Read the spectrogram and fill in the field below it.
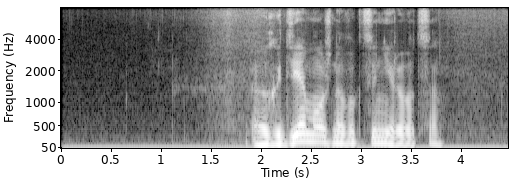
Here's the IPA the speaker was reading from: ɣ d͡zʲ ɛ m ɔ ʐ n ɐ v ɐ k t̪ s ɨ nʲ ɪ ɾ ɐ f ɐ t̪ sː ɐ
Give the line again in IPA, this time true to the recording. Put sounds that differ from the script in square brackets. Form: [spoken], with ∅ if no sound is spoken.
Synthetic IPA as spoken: ɣ d͡zʲ ɛ m ɔ ʐ n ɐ v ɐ k t̪ s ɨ nʲ [i] ɾ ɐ [v] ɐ t̪ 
